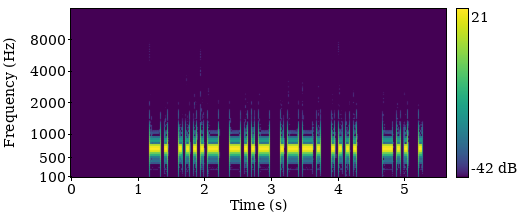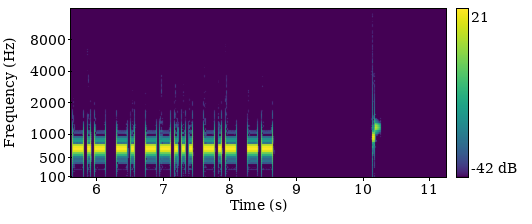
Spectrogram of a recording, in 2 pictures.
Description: Morse code, heard as a keyed tone, about 22 wpm, 700 Hz. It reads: N4XPH DE KN7KM
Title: USA Callsign DE Callsign - 5 Characters - 22wpm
